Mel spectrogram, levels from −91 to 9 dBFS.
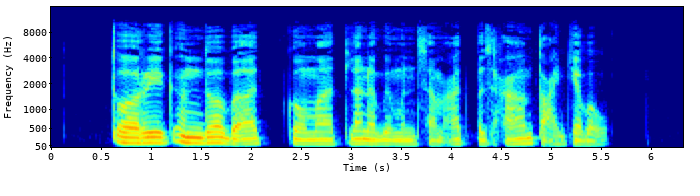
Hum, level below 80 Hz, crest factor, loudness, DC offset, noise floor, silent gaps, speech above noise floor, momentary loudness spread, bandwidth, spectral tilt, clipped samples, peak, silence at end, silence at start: none; -58 dBFS; 18 dB; -24 LUFS; under 0.1%; -78 dBFS; none; 55 dB; 14 LU; 10.5 kHz; -7 dB/octave; under 0.1%; -6 dBFS; 0.8 s; 0.6 s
